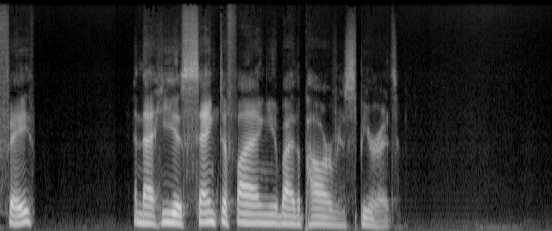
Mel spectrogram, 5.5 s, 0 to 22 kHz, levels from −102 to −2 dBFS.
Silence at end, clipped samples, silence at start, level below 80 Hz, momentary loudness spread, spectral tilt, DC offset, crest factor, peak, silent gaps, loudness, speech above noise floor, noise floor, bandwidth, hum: 1.55 s; under 0.1%; 0 s; -66 dBFS; 10 LU; -5 dB/octave; under 0.1%; 20 dB; -10 dBFS; none; -28 LUFS; 45 dB; -73 dBFS; over 20 kHz; none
